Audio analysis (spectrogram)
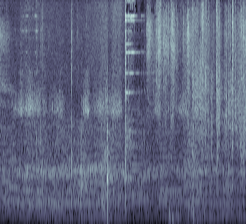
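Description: A spoon stirring chicken bone soup in a pot, making scattered close clinks and scrapes against the pot with soft kitchen rustling.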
